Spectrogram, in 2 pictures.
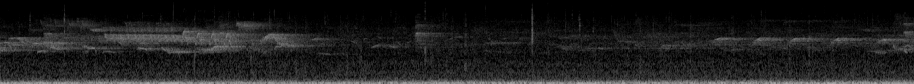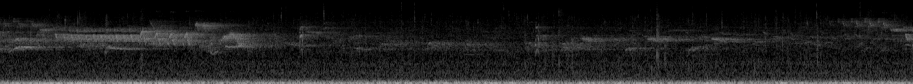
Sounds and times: light rain 0.0 - 18.2

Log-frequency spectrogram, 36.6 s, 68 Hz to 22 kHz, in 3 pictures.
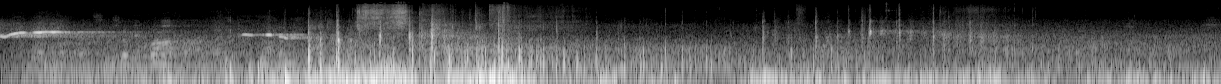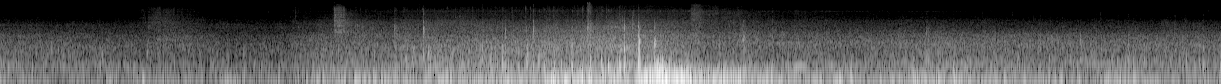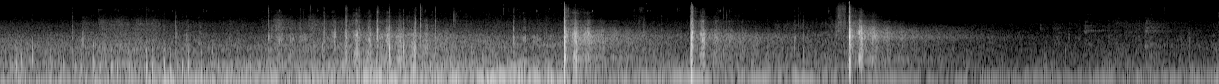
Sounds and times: Workers provide barriers 0.0 - 11.4
roll and stitch two girls on their roller skates 0.3 - 36.6
Workers provide barriers 22.9 - 36.6

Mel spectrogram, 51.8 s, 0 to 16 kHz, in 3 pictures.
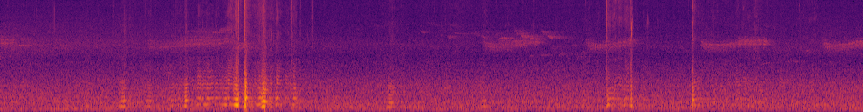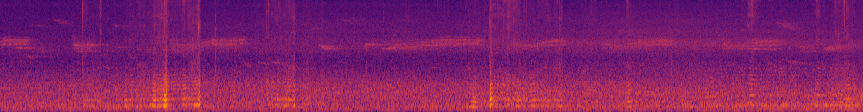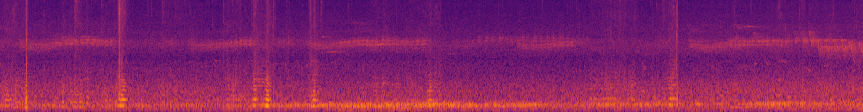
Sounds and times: flies 0.0 - 6.4
motorway far distant noise 5.9 - 51.7
flies 7.6 - 51.7
wind in the trees 27.6 - 51.7

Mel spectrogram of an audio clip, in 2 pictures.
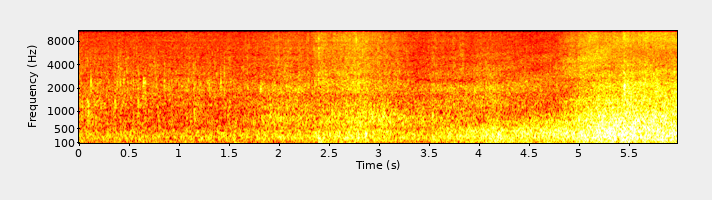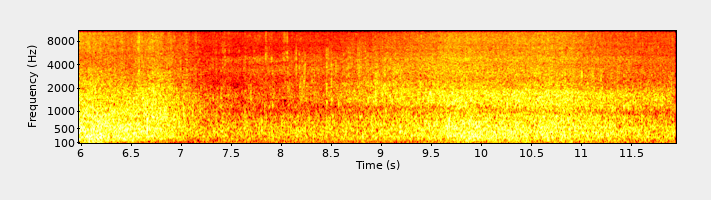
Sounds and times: Waves are big and strong 1.7 - 11.9
Shingle are rolling every wave 3.6 - 7.8

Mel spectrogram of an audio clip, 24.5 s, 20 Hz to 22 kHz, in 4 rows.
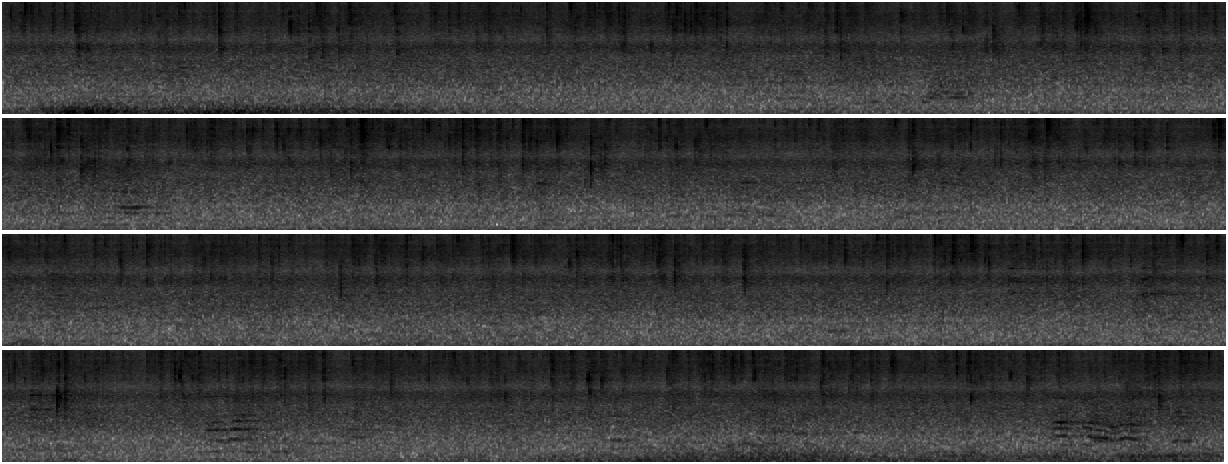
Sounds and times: Thunderstorms 0.0 - 6.6
Thunderstorms 20.4 - 24.4

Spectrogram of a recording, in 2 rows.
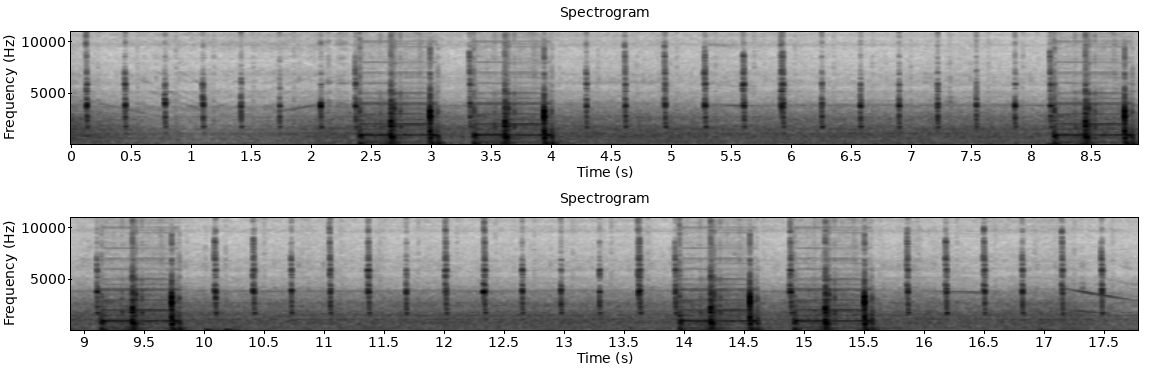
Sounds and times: cd drive tries to read a different cd 0.0 - 17.7

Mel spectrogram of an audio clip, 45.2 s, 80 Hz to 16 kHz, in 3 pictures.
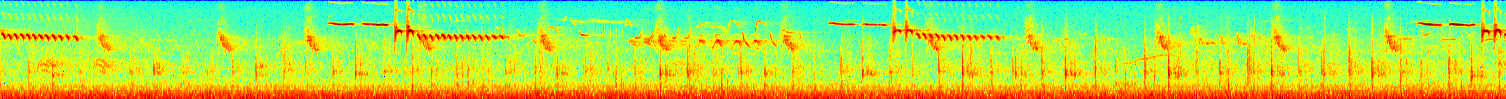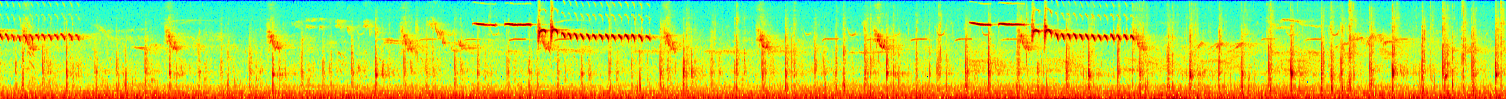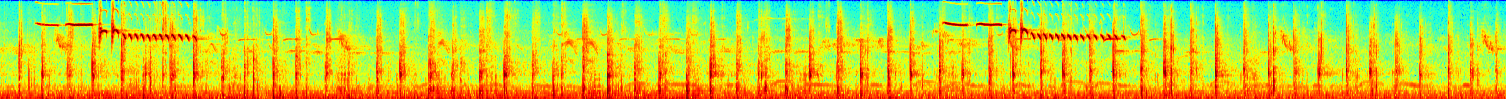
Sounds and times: singing blue tit 0.0 - 1.2
blackbird 0.0 - 45.1
passing horse 0.0 - 45.1
pheasant 0.0 - 45.1
singing blue tit 2.2 - 13.2
singing blue tit 13.8 - 17.2
singing blue tit 17.9 - 41.8
song thrush 18.3 - 22.8
song thrush 24.5 - 33.9
song thrush 37.8 - 41.6
singing blue tit 44.4 - 45.1

